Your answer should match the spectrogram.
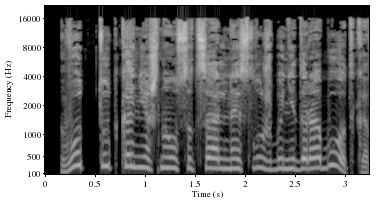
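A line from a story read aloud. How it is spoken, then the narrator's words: Sighing. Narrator (Russian): вздохнула Хелла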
